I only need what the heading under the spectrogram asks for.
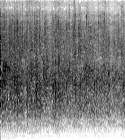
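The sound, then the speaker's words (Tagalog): An audience claps steadily throughout at a preacher's request during a sermon, a dense, even wash of applause from many hands at moderate volume with no voices standing out. “Lakasan niyo yung palakpak.”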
